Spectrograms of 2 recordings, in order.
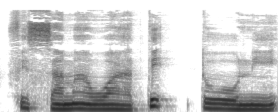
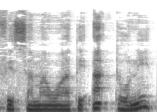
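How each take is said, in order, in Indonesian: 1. Tidak ada vokal yang dibunyikan sebelum 'tuni'. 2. Vokal 'a' dibunyikan sebelum 'tuni'. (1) "sehingga cara bacanya langsung"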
